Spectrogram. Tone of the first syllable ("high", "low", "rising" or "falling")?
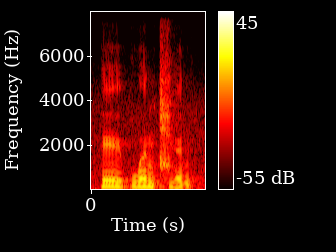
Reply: falling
